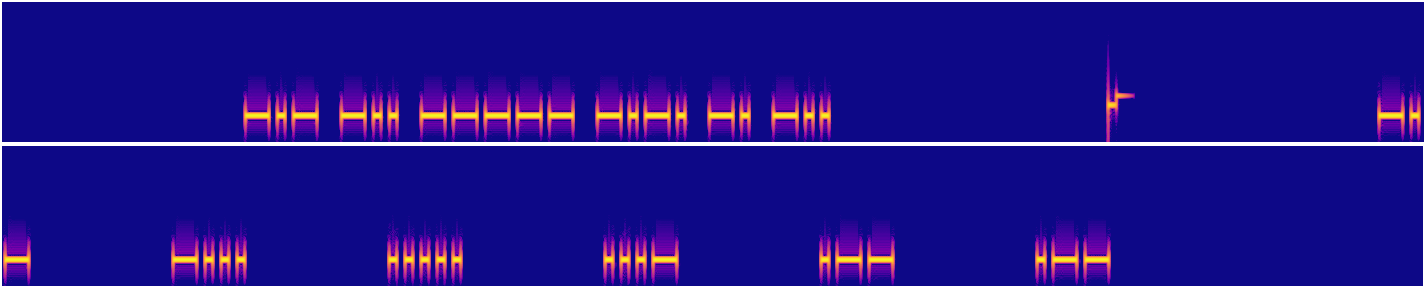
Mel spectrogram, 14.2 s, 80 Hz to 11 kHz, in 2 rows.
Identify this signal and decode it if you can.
Morse code, heard as a keyed tone, about 31 wpm, spaced as for 15 wpm, 700 Hz. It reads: KD0CND KB5VWW
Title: USA Call Signs - 6 Characters - 6x Character Spacing - 30wpm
